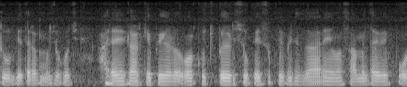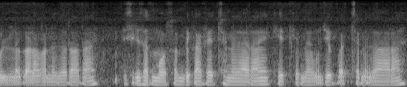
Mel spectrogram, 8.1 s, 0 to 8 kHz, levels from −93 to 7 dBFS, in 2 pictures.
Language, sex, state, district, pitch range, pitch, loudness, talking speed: Hindi, male, Maharashtra, Chandrapur, 105-110 Hz, 110 Hz, -22 LUFS, 355 wpm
